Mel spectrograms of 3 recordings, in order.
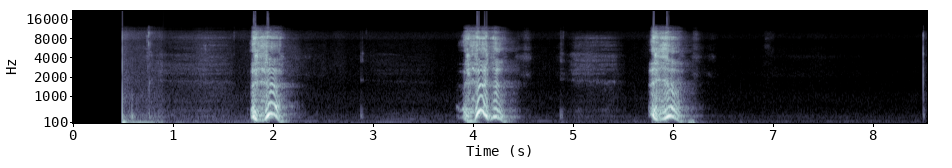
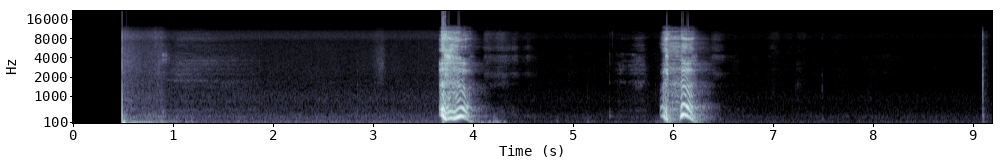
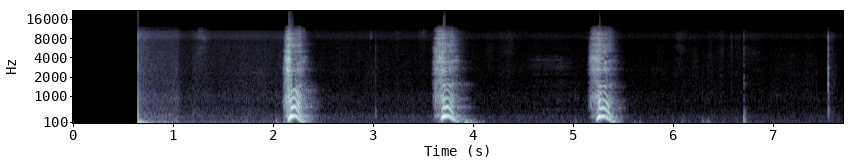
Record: {"three_cough_length": "8.5 s", "three_cough_amplitude": 26028, "three_cough_signal_mean_std_ratio": 0.27, "cough_length": "9.2 s", "cough_amplitude": 26028, "cough_signal_mean_std_ratio": 0.2, "exhalation_length": "7.7 s", "exhalation_amplitude": 26028, "exhalation_signal_mean_std_ratio": 0.21, "survey_phase": "beta (2021-08-13 to 2022-03-07)", "age": "65+", "gender": "Male", "wearing_mask": "No", "symptom_none": true, "smoker_status": "Ex-smoker", "respiratory_condition_asthma": false, "respiratory_condition_other": false, "recruitment_source": "REACT", "submission_delay": "1 day", "covid_test_result": "Negative", "covid_test_method": "RT-qPCR", "influenza_a_test_result": "Negative", "influenza_b_test_result": "Negative"}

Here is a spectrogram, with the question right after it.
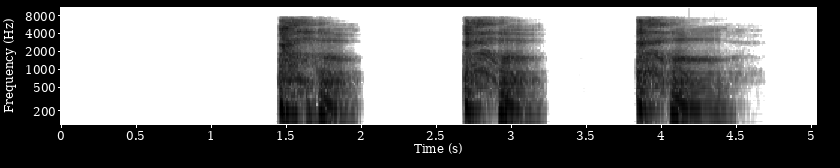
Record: {"three_cough_length": "5.0 s", "three_cough_amplitude": 29556, "three_cough_signal_mean_std_ratio": 0.4, "survey_phase": "beta (2021-08-13 to 2022-03-07)", "age": "45-64", "gender": "Male", "wearing_mask": "No", "symptom_none": true, "smoker_status": "Never smoked", "respiratory_condition_asthma": false, "respiratory_condition_other": false, "recruitment_source": "REACT", "submission_delay": "1 day", "covid_test_result": "Negative", "covid_test_method": "RT-qPCR", "influenza_a_test_result": "Negative", "influenza_b_test_result": "Negative"}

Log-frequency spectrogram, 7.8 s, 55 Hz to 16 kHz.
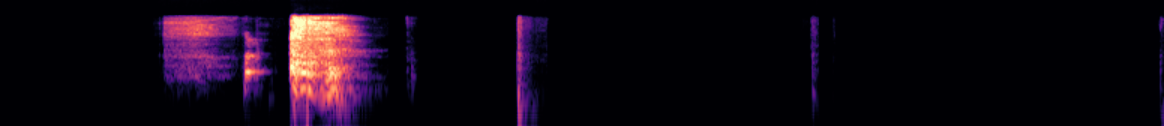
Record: {"cough_length": "7.8 s", "cough_amplitude": 28677, "cough_signal_mean_std_ratio": 0.19, "survey_phase": "beta (2021-08-13 to 2022-03-07)", "age": "65+", "gender": "Male", "wearing_mask": "No", "symptom_none": true, "smoker_status": "Ex-smoker", "respiratory_condition_asthma": false, "respiratory_condition_other": false, "recruitment_source": "REACT", "submission_delay": "1 day", "covid_test_result": "Negative", "covid_test_method": "RT-qPCR"}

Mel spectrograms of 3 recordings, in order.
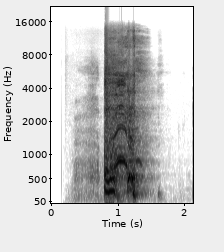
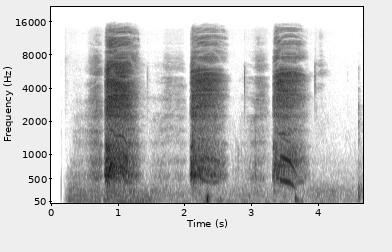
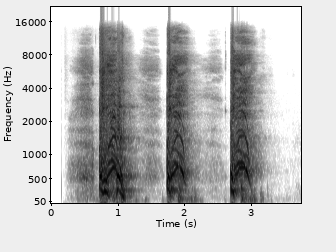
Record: {"cough_length": "2.1 s", "cough_amplitude": 32768, "cough_signal_mean_std_ratio": 0.46, "exhalation_length": "4.7 s", "exhalation_amplitude": 29648, "exhalation_signal_mean_std_ratio": 0.46, "three_cough_length": "3.8 s", "three_cough_amplitude": 32768, "three_cough_signal_mean_std_ratio": 0.49, "survey_phase": "beta (2021-08-13 to 2022-03-07)", "age": "45-64", "gender": "Male", "wearing_mask": "No", "symptom_none": true, "smoker_status": "Ex-smoker", "respiratory_condition_asthma": false, "respiratory_condition_other": false, "recruitment_source": "Test and Trace", "submission_delay": "3 days", "covid_test_result": "Negative", "covid_test_method": "RT-qPCR"}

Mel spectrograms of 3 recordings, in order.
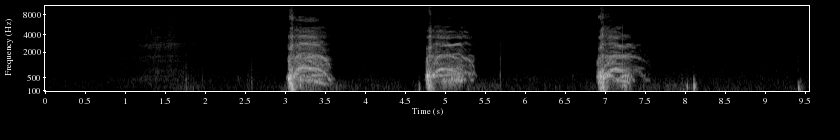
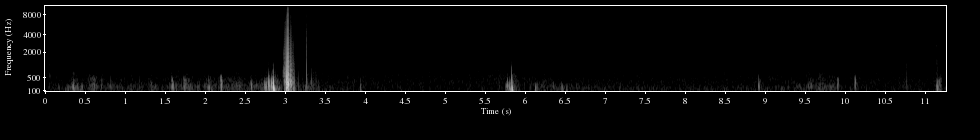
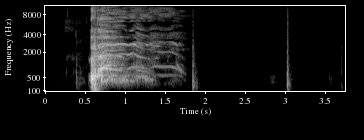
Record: {"three_cough_length": "9.6 s", "three_cough_amplitude": 9038, "three_cough_signal_mean_std_ratio": 0.31, "exhalation_length": "11.3 s", "exhalation_amplitude": 22180, "exhalation_signal_mean_std_ratio": 0.1, "cough_length": "3.8 s", "cough_amplitude": 29204, "cough_signal_mean_std_ratio": 0.29, "survey_phase": "beta (2021-08-13 to 2022-03-07)", "age": "65+", "gender": "Male", "wearing_mask": "No", "symptom_none": true, "smoker_status": "Never smoked", "respiratory_condition_asthma": false, "respiratory_condition_other": false, "recruitment_source": "REACT", "submission_delay": "2 days", "covid_test_result": "Negative", "covid_test_method": "RT-qPCR", "influenza_a_test_result": "Negative", "influenza_b_test_result": "Negative"}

